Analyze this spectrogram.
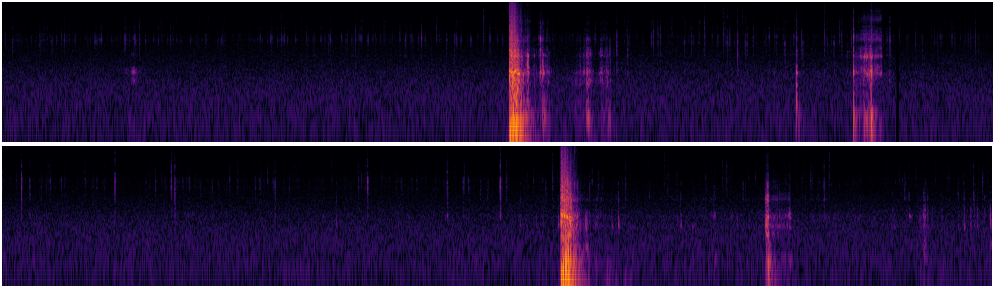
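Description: Underwater sound picked up by a camera mounted on a speargun: a faint crackling hiss with scattered small ticks, broken by four sharp knocks, the loudest about eight seconds in and again about twenty-three seconds in.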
